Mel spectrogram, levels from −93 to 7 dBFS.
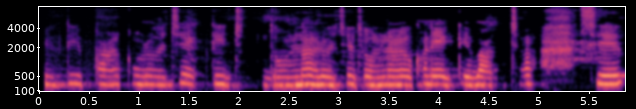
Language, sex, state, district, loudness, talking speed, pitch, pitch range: Bengali, female, West Bengal, Dakshin Dinajpur, -26 LUFS, 110 wpm, 250 Hz, 240-265 Hz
